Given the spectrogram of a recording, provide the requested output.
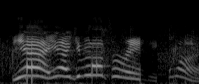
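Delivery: an excited shout-out to the crowd; hyped call-out. Real, not acted. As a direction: pump the room up for Randy. Hyping crowd to cheer Randy.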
